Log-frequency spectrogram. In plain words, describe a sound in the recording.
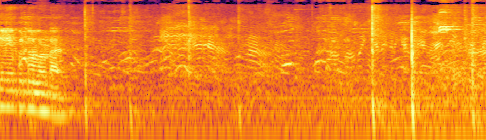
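A volleyball is struck by hand with sharp slaps.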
